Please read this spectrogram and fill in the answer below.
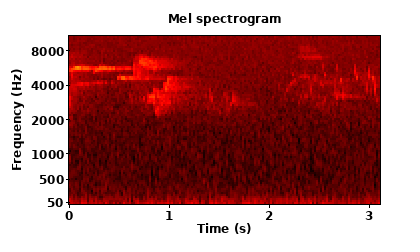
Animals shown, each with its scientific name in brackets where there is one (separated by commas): Red-eyed Vireo (Vireo olivaceus), Black-throated Green Warbler (Setophaga virens), Ovenbird (Seiurus aurocapilla), Eastern Wood-Pewee (Contopus virens)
